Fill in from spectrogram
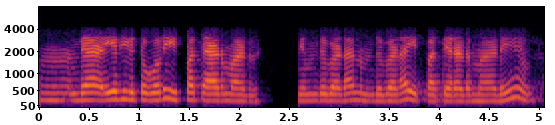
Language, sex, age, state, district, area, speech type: Kannada, female, 30-45, Karnataka, Belgaum, rural, conversation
